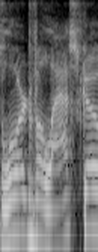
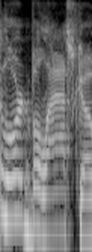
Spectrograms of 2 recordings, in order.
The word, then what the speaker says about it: Belasco: When I recorded the audio for this video, I thought the main villain's name was Lord Velasco with a V, but it's actually Lord Belasco with a B.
